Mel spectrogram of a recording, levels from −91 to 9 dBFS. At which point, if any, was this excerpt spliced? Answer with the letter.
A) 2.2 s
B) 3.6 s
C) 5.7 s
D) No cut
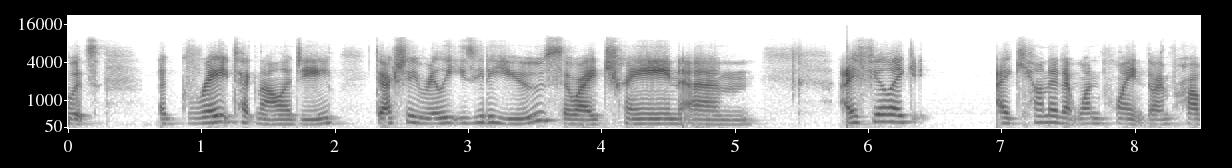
D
